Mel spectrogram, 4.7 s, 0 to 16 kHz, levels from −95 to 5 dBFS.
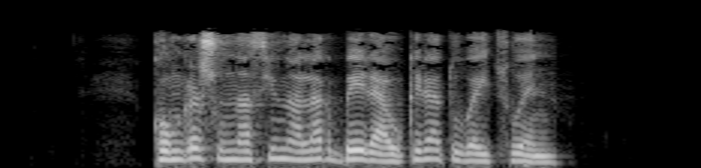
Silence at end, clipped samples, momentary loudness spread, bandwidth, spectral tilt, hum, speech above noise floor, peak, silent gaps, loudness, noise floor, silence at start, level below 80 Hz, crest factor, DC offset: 0.95 s; under 0.1%; 8 LU; 8.2 kHz; -4 dB/octave; none; 48 dB; -4 dBFS; none; -20 LUFS; -68 dBFS; 1.05 s; -56 dBFS; 18 dB; under 0.1%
